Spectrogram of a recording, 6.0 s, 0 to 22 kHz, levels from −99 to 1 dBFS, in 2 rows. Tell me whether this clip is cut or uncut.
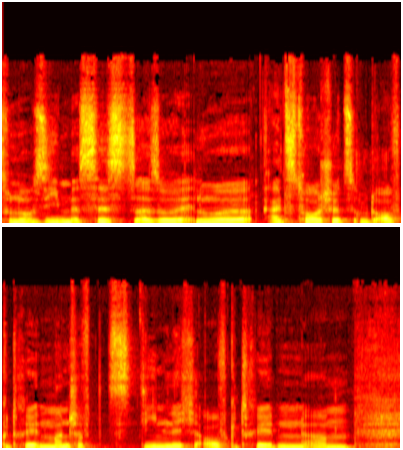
cut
